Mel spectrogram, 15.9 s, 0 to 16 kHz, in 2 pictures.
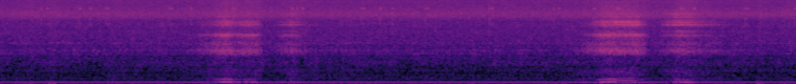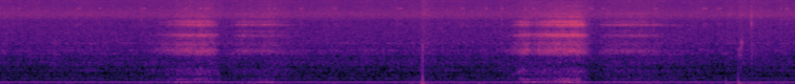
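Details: Calm dog asleep after a long walk in a forest, snoring with slow, rhythmic snorting breaths about 16 a minute over a steady low hum.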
